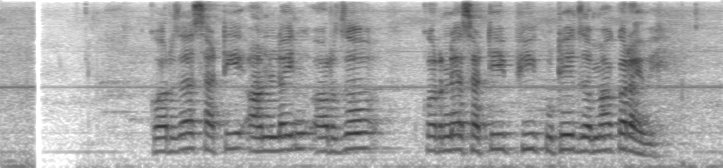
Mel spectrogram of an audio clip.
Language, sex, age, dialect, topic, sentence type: Marathi, female, 56-60, Standard Marathi, banking, statement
